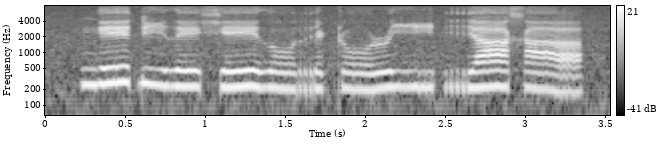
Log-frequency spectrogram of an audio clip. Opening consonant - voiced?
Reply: yes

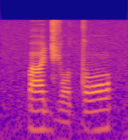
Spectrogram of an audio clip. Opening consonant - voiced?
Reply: no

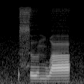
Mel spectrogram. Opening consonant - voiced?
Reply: no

